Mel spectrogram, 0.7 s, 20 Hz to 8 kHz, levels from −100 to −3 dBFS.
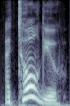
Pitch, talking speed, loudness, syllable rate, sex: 175 Hz, 255 wpm, -15 LUFS, 4.9 syllables/s, male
